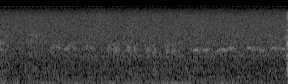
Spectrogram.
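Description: Steady hiss of background noise from an old analogue videotape transfer, with a faint high tone coming and going.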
